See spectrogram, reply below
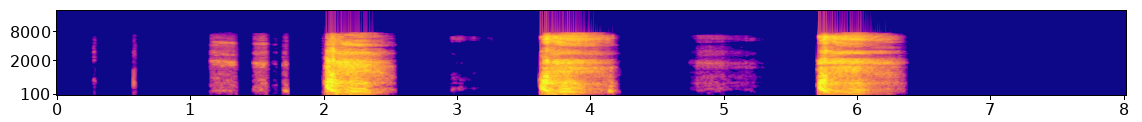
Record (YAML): three_cough_length: 8.0 s
three_cough_amplitude: 26795
three_cough_signal_mean_std_ratio: 0.26
survey_phase: beta (2021-08-13 to 2022-03-07)
age: 18-44
gender: Female
wearing_mask: 'No'
symptom_none: true
smoker_status: Never smoked
respiratory_condition_asthma: false
respiratory_condition_other: false
recruitment_source: REACT
submission_delay: 2 days
covid_test_result: Negative
covid_test_method: RT-qPCR
influenza_a_test_result: Negative
influenza_b_test_result: Negative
